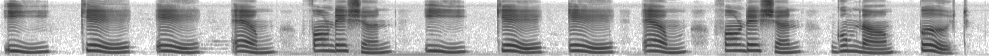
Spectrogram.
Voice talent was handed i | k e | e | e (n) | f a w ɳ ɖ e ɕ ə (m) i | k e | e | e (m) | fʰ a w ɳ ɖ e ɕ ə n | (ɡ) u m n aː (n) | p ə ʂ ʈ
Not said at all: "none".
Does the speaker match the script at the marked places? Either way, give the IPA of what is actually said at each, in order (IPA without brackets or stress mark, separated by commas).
m, n, m, ɡ, m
